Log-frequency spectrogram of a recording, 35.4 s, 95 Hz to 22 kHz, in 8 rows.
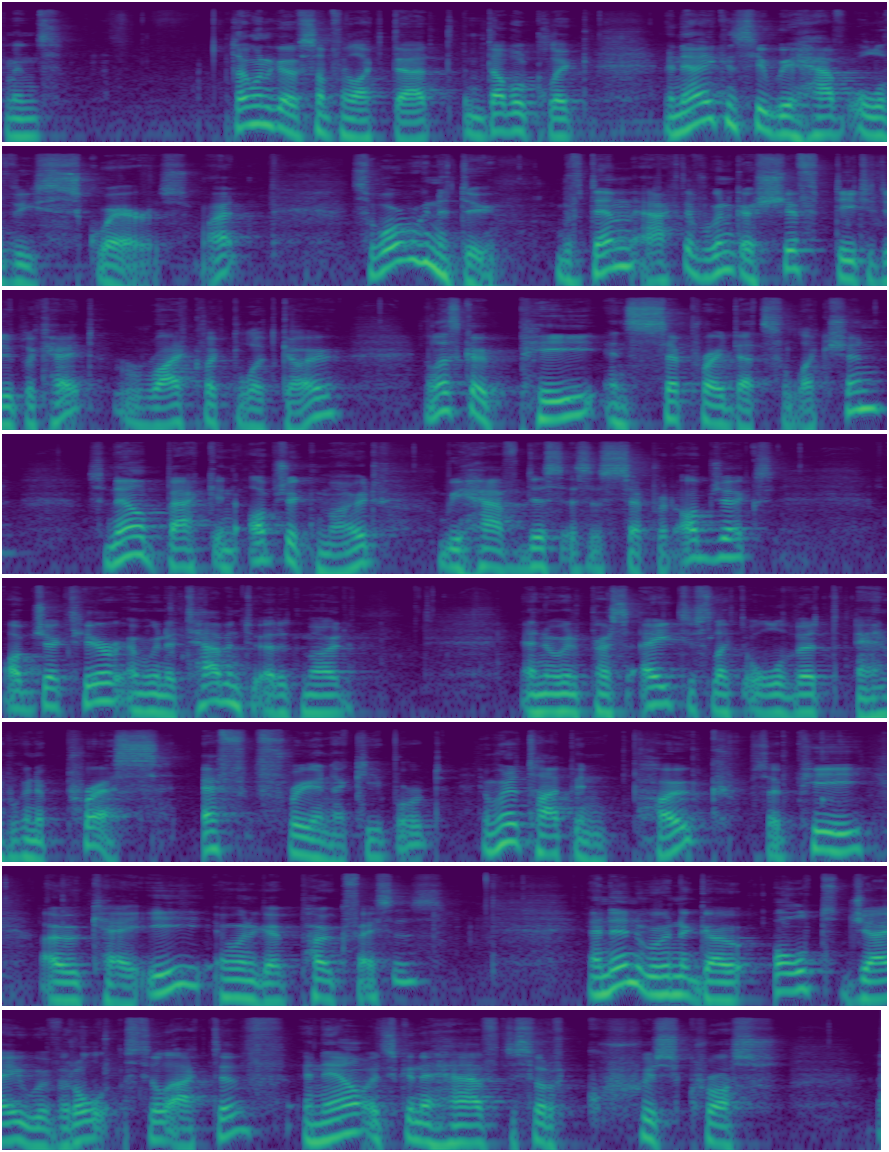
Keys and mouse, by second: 8.3 shift+d, 11.1 p, 13.8 click, 15.6 g, 18.2 Tab, 19.2 middle click, 19.8 middle click, 20.4 a, 21.2-21.5 shift+middle drag, 22.9 F3, 28.9 middle click, 31.0 alt+j, 32.8 KP_1.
